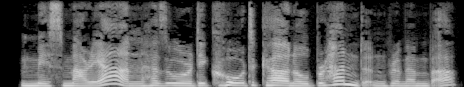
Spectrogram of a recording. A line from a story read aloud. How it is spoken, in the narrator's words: he added with a laugh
